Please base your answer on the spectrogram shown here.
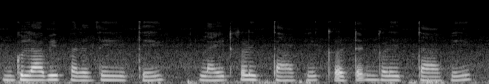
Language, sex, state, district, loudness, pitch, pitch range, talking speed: Kannada, female, Karnataka, Koppal, -18 LUFS, 195 Hz, 190-205 Hz, 85 wpm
